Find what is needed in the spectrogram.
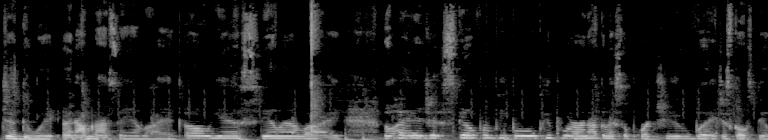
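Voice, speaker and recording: Over noticeable background noise, a woman speaks in a high voice. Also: ordinary pitch variation, moderate pace. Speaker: YouTuber and clothing business owner. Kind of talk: casual motivational talk to camera.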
